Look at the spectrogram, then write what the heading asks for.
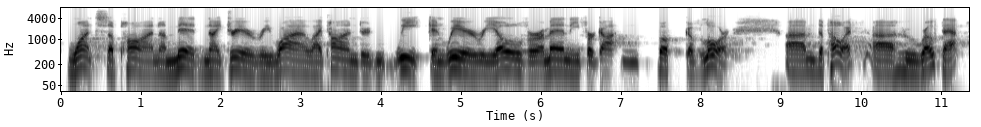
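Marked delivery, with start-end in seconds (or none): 0.1-8.4 chanted in a strong trochaic beat, weak and weary stressed; rhythmic recitation. Shown as a demonstration. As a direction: pound out the meter of The Raven. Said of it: "you can hear the rhythm in that".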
